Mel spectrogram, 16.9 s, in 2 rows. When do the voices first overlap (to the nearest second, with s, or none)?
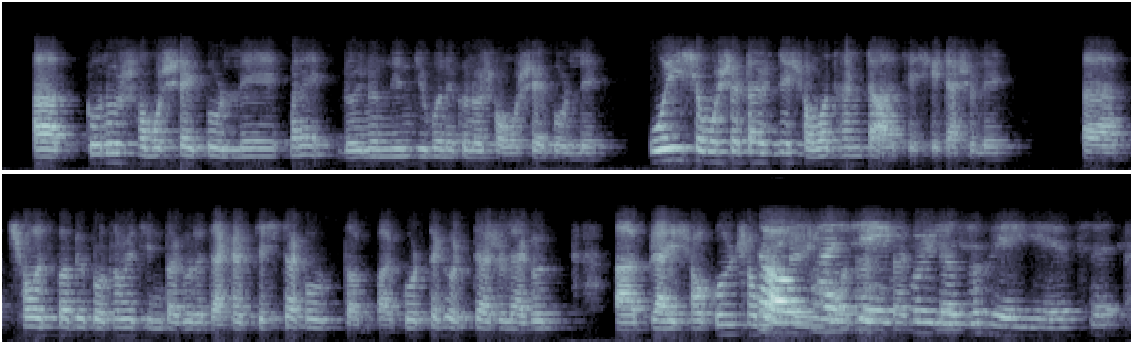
14 s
